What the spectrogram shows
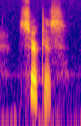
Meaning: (noun) A traveling company of performers that may include acrobats, clowns, trained animals, and other novelty acts, that gives shows usually in a circular tent
- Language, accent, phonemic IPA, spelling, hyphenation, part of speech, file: English, US, /ˈsɝkəs/, circus, cir‧cus, noun / verb, En-us-circus.ogg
